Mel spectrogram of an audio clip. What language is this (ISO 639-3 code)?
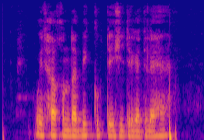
bak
